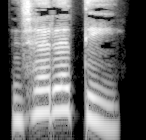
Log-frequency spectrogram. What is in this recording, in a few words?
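"jharati" Kannada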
